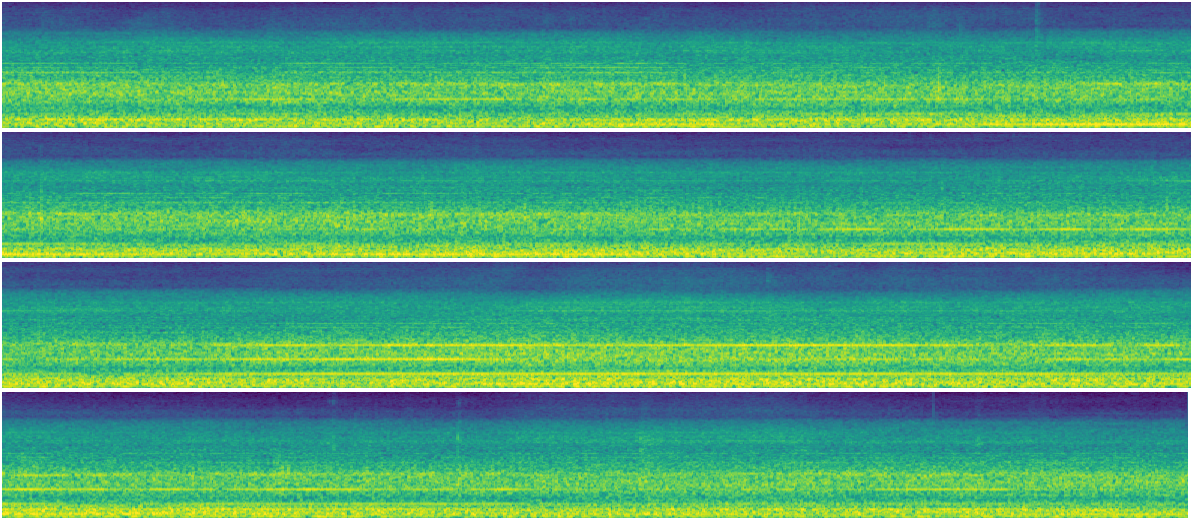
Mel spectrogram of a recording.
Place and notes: Alyth - Bonnybrook - Manchester, Calgary, AB, Canada - Industrial district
